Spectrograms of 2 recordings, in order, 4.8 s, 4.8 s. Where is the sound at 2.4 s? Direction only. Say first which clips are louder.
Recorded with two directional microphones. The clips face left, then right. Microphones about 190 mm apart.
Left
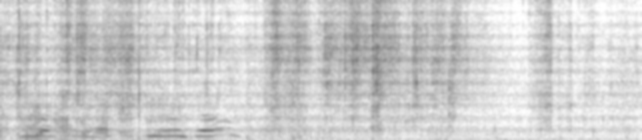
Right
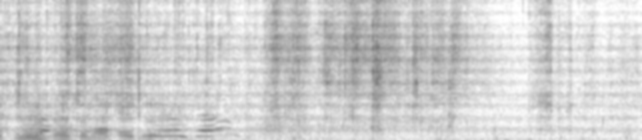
Left 1 dB; 30° left (ahead or behind).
